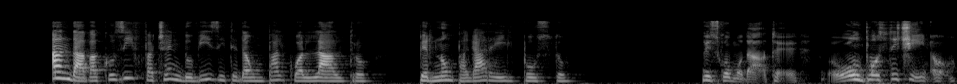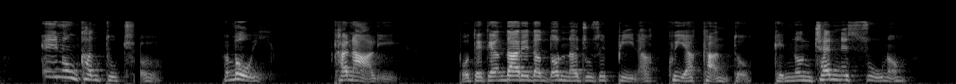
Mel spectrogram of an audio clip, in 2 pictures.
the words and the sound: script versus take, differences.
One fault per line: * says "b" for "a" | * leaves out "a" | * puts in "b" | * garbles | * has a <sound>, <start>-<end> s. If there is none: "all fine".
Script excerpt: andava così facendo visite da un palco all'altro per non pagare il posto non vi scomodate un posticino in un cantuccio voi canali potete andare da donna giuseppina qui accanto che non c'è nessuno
* leaves out "non"
* has a dropout, 10.9-11.0 s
